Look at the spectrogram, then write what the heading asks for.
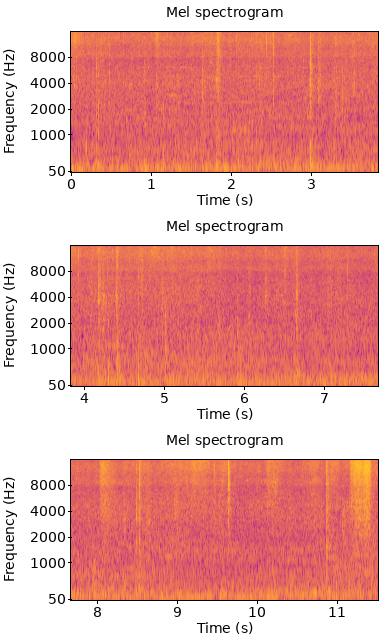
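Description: JR Sōbu Line commuter train running, heard from inside a packed carriage: a steady low rumble with scattered short clicks and knocks, and clothing rubbing against the microphone.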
